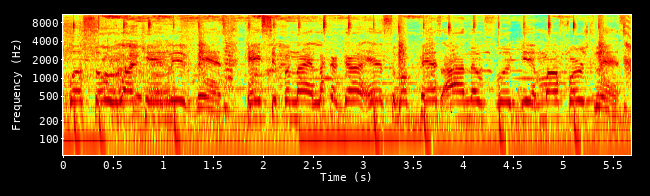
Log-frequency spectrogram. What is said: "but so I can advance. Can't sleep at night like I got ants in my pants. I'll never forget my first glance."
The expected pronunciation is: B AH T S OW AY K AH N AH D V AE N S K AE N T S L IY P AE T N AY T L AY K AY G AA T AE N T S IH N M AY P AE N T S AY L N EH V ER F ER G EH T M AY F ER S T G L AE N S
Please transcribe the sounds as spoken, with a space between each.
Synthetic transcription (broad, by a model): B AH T S OW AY K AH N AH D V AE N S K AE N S IY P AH N AY T L AY K AY G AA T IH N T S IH M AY P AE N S AY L N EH V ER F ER G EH T M AY F ER S T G L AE N S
